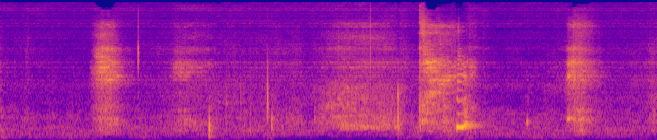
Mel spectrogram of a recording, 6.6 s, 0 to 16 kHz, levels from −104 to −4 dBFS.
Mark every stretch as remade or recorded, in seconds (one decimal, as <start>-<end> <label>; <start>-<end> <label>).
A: 0.0-6.6 remade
